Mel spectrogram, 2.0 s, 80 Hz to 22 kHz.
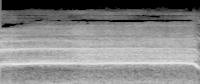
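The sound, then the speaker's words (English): A man's voice imitates the sound of a crashing F-35 stealth fighter jet that he saw crash, with a loud, steady, high-pitched screech held for about two seconds, dropping slightly in pitch as it cuts off. “This guy saw it crash and described the sound of the jet like this.”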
